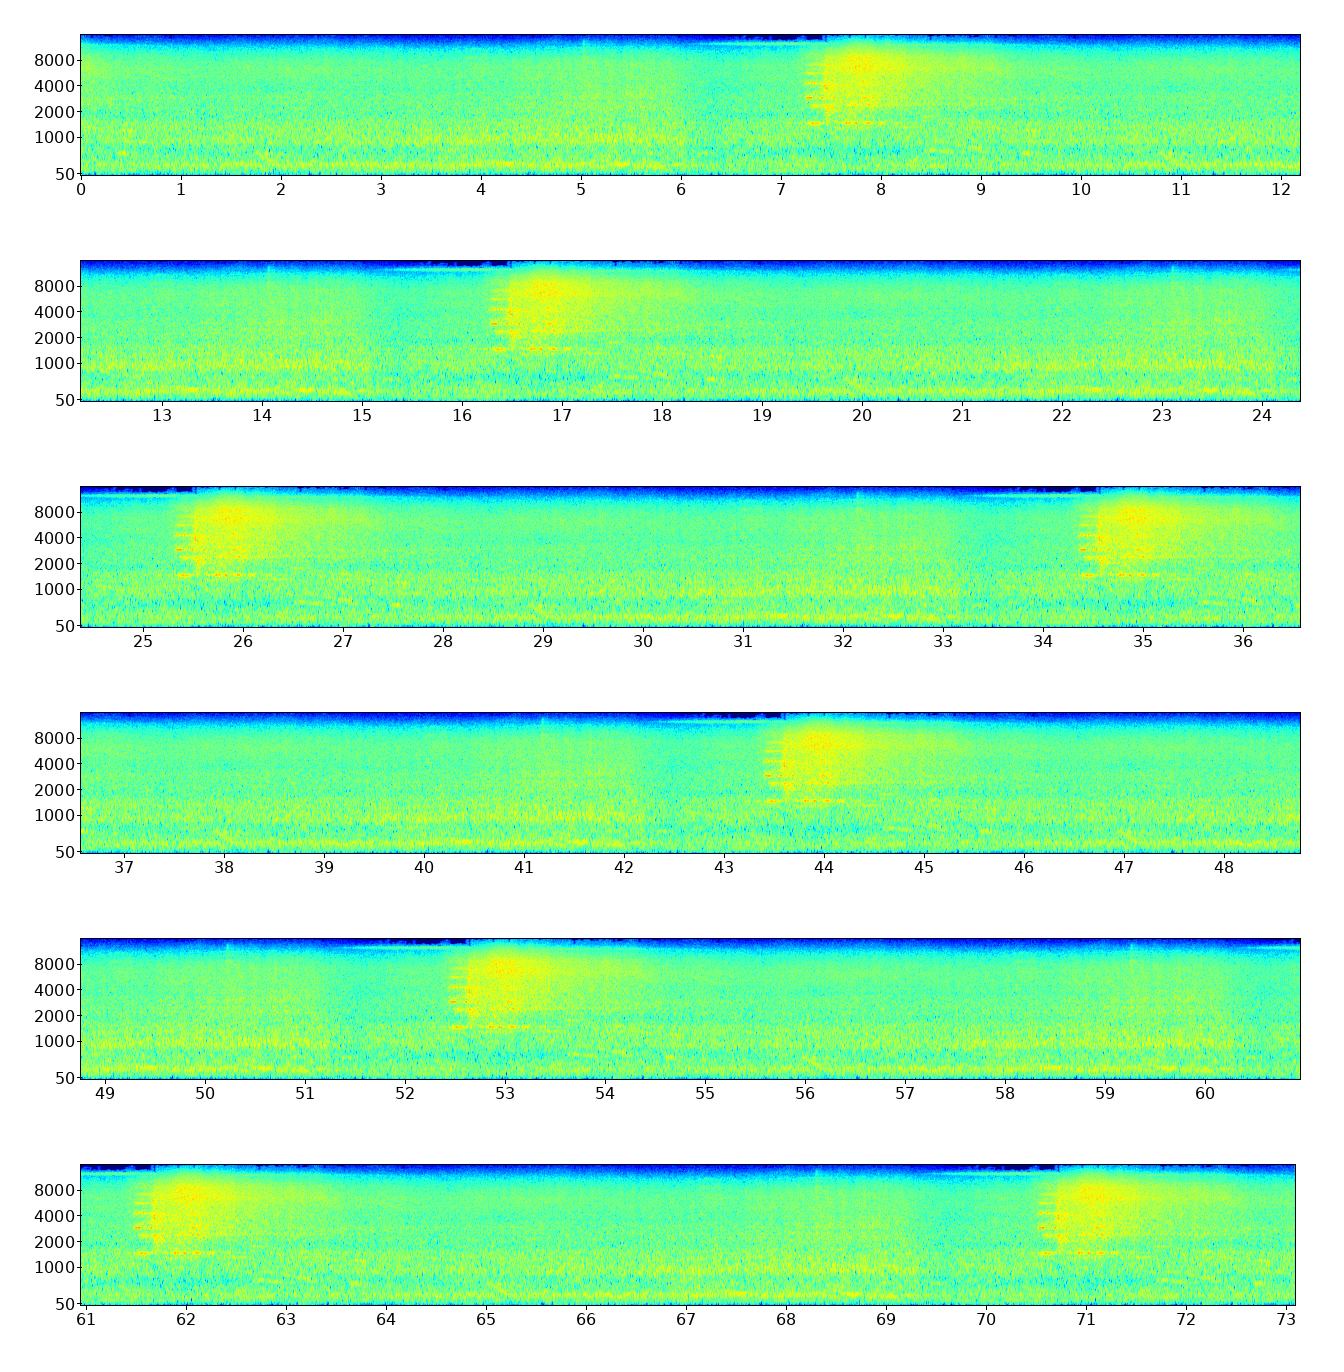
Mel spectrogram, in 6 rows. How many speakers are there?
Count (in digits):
0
